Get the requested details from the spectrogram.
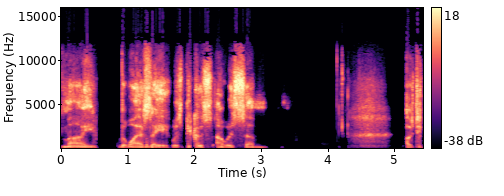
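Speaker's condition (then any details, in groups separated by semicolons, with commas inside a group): Vocal cord cancer, head and neck cancer, right vocal cord; breathing restricted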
